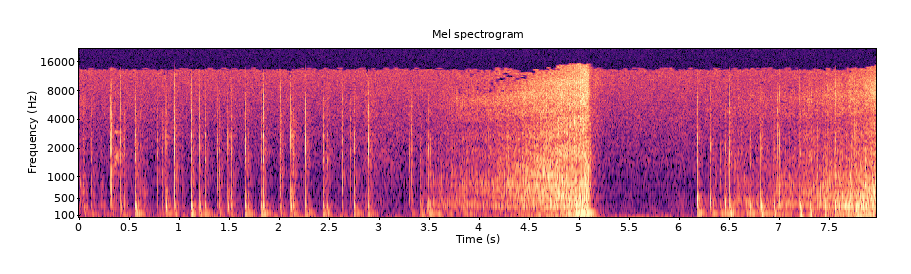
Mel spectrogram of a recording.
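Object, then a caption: Cork floor. Long nails scrape and tap with both hands on a flat, solid cork floor. Quick, uneven taps and scratches run for the first few seconds, swell into a continuous scrape that peaks sharply at about five seconds, then drop away. A brief quiet stretch follows before the rapid tapping and scratching resume.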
